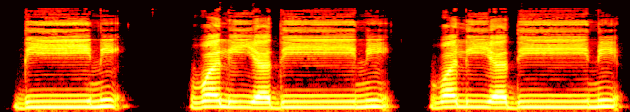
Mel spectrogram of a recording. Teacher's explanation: वलिया, वलिया, दाल पर या मद्दा है 2 हरकत खींचेंगे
